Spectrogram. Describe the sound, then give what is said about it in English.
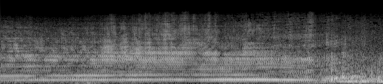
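An AC Cobra sports car drives past at a motor racing event, its engine giving a loud, sustained droning roar with a strong low tone that shifts slightly near the end. “There's one going by. It looks like an EC Cobra.”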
